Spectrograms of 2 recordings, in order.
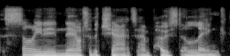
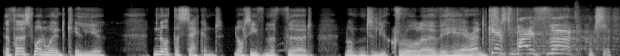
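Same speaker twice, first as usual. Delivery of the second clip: raised voice building to a shouted climax; taunting, theatrical villain; Bond villain; 3 semitones higher than usual. Acted. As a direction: toy with the victim, then shriek the order. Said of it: "as if he was a Bond villain".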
